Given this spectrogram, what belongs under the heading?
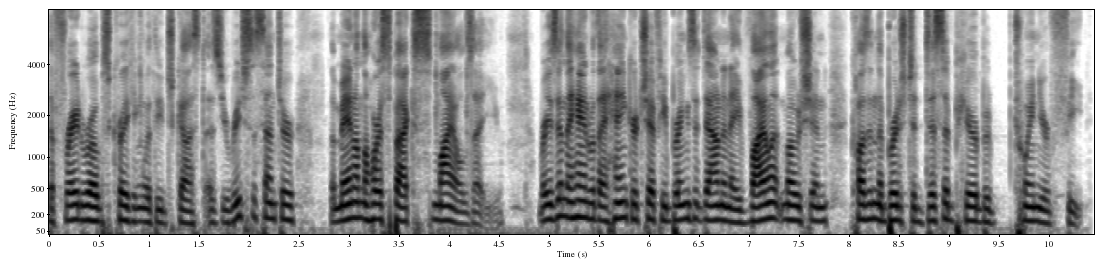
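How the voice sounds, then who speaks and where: A streamer doing a let's play reads visual novel narration aloud and drops in casual, offhand commentary. His voice is fairly high, and the studio-quality recording has no room sound.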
